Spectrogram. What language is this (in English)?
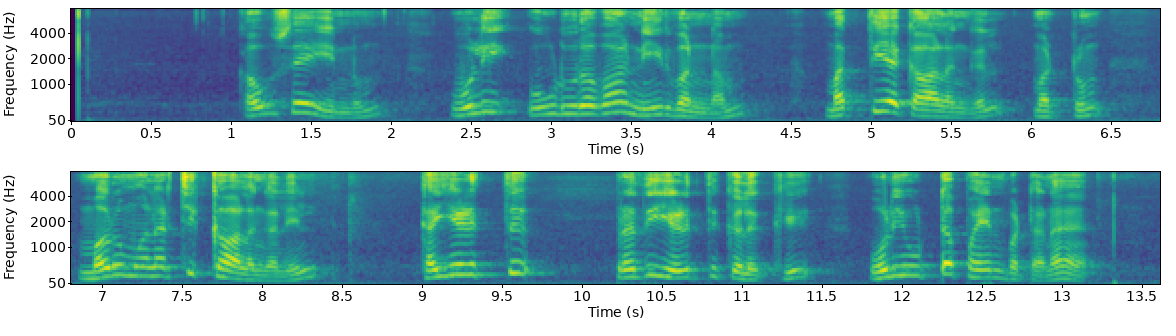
Tamil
